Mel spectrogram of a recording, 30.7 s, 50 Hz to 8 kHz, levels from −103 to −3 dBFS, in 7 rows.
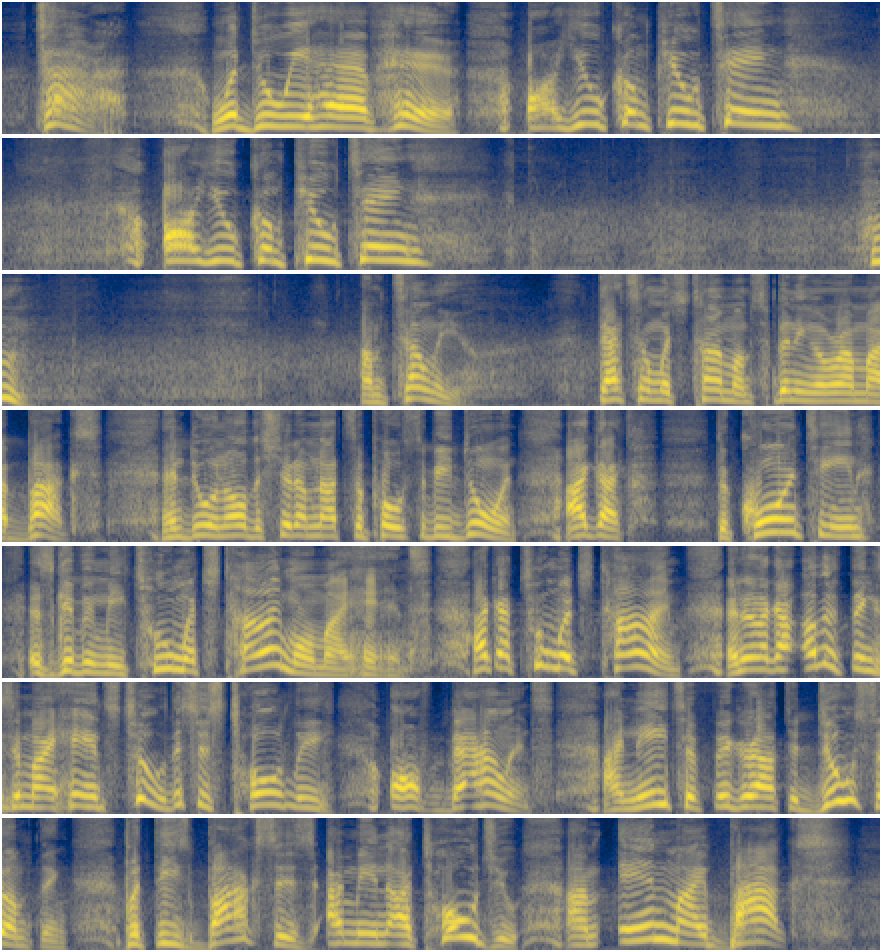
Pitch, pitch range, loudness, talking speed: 245 Hz, 215-285 Hz, -15 LUFS, 170 wpm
